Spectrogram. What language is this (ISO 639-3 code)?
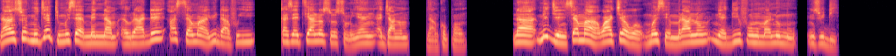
aka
